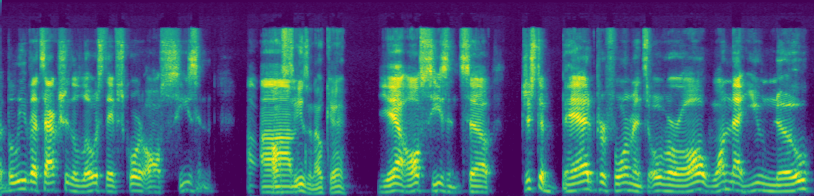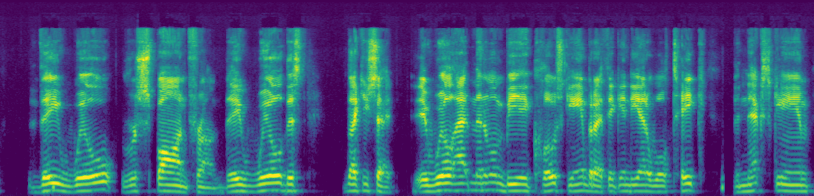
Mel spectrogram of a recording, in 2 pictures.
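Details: Adult male speaker; ordinary speech.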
